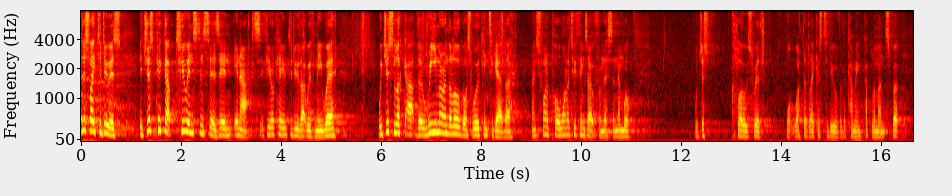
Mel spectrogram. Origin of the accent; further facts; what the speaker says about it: Wales, United Kingdom; I'm Welsh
